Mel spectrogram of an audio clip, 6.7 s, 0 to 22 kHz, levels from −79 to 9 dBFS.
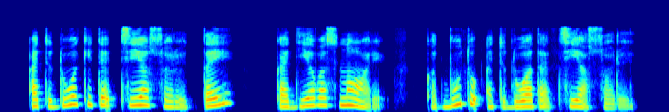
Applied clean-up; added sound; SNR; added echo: none; none; none; none.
